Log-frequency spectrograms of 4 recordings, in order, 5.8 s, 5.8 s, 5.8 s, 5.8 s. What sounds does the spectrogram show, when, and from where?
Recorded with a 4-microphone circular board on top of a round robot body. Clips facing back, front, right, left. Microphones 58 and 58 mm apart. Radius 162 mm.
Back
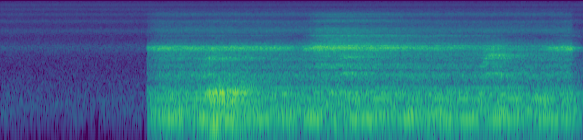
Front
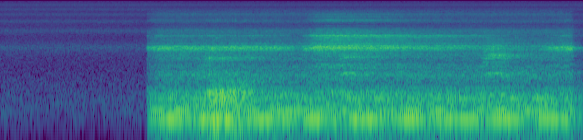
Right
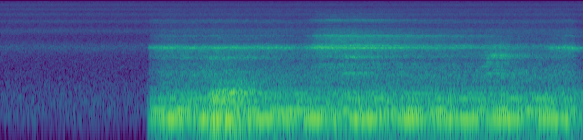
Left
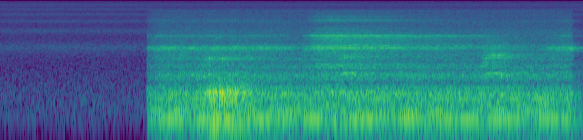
1.5 s breathing: 105° left, 3.5 m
